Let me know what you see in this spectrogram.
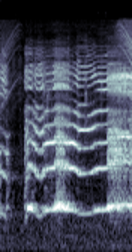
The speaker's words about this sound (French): Je suis sûre que ta grand-mère t'a déjà parlé de la beauté du chant du coq le matin. Se faire réveiller par le bruit d'un mec enroué qui se cogne le petit doigt de pied dans sa table basse Ikea.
